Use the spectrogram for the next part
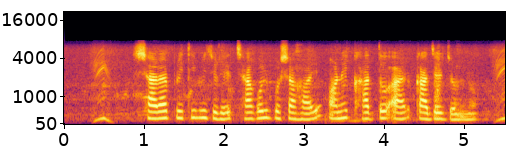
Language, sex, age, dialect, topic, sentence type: Bengali, female, 18-24, Northern/Varendri, agriculture, statement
